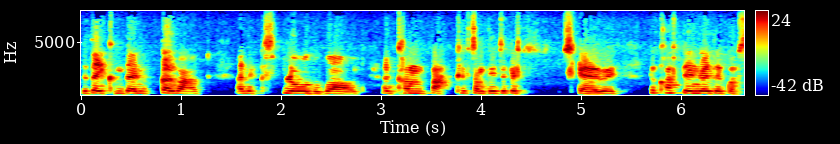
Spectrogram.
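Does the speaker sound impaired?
Yes: deafness; deafness audible in voice.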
